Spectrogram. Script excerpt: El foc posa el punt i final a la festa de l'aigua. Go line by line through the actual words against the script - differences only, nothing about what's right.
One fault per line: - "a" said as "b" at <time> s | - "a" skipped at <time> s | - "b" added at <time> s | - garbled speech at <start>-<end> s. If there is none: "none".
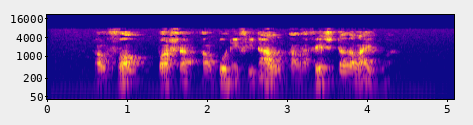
none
